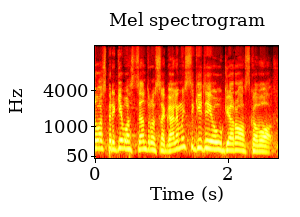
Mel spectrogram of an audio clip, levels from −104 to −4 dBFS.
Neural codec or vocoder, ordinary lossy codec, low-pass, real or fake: vocoder, 44.1 kHz, 128 mel bands every 512 samples, BigVGAN v2; Opus, 32 kbps; 14.4 kHz; fake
